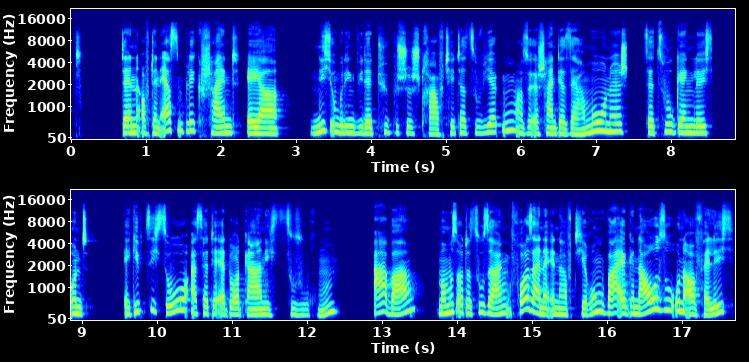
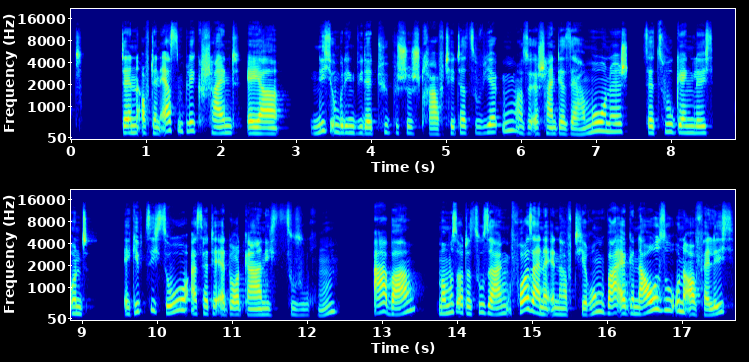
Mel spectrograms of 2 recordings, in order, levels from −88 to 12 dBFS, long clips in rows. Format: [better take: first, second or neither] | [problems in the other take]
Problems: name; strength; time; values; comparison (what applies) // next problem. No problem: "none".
first | thin; very; fading below 450 Hz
